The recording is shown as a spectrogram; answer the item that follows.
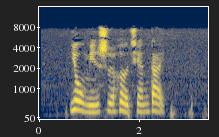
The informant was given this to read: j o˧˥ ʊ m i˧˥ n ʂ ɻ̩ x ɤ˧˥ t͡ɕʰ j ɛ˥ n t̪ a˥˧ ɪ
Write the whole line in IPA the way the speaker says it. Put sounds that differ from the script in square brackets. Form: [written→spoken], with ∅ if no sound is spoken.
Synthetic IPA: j [o˧˥→o˥˨˩] ʊ m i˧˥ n ʂ ɻ̩ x [ɤ˧˥→ɤ˥˩] t͡ɕʰ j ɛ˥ n t̪ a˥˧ ɪ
